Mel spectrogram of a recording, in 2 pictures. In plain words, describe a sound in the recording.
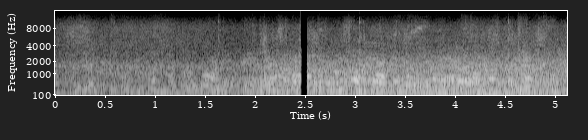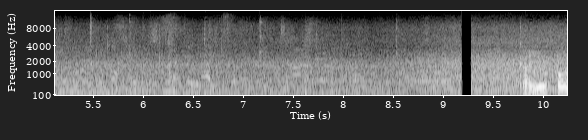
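A group of men and women chatter nearby outdoors.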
